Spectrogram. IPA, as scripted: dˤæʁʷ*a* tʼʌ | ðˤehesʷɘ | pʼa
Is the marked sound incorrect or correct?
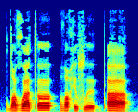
correct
